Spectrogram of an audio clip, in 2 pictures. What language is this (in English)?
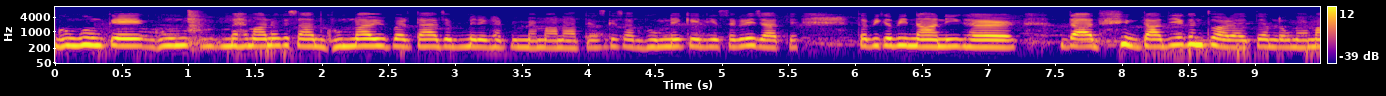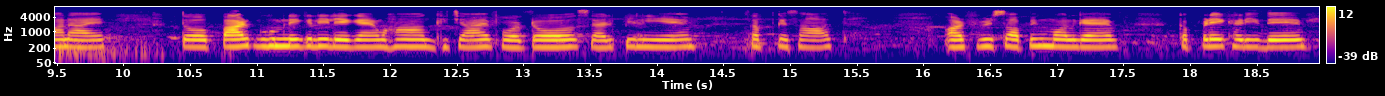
Urdu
